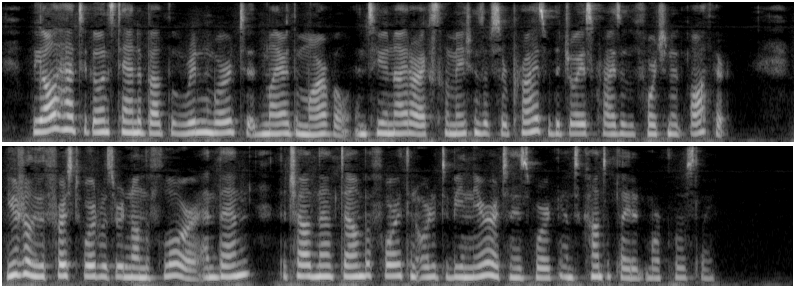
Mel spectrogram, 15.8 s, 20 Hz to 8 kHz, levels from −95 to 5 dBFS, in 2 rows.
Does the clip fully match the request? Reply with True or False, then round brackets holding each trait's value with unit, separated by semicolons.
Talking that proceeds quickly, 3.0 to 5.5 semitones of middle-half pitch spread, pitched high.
False (230 wpm; 2.5 semitones; 215 Hz)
